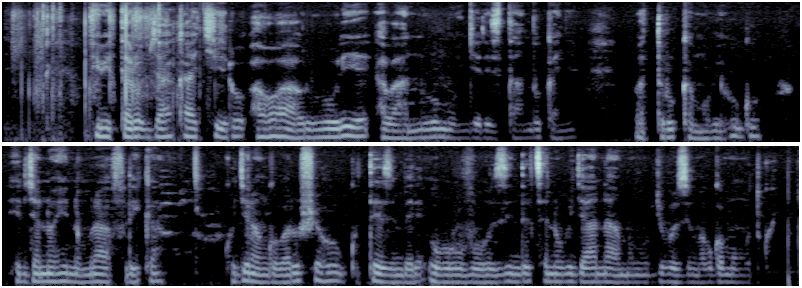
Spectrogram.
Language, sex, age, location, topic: Kinyarwanda, male, 18-24, Huye, health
